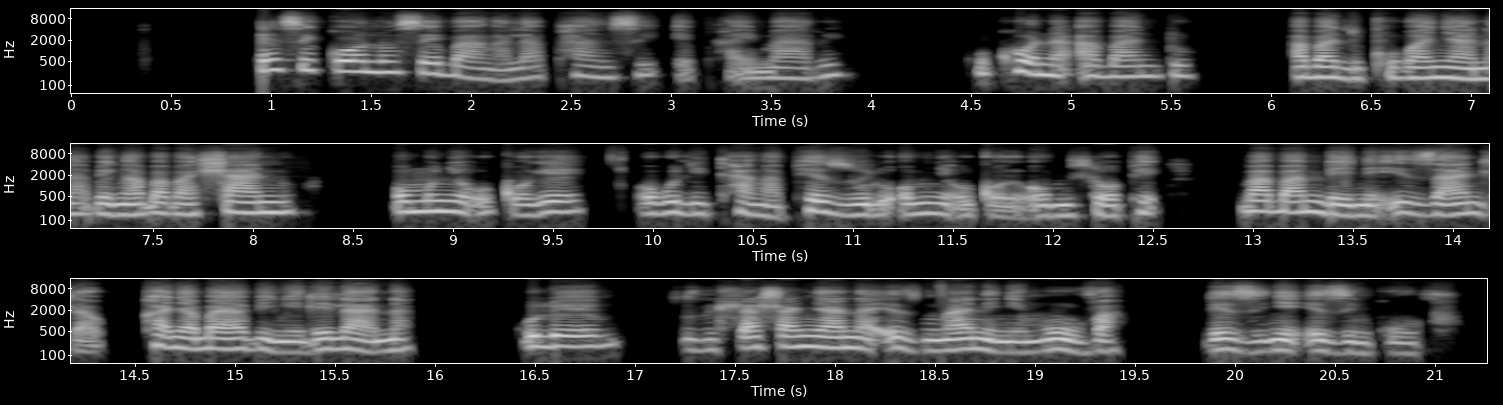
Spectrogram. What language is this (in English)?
North Ndebele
